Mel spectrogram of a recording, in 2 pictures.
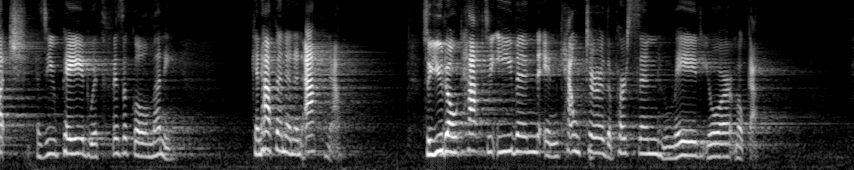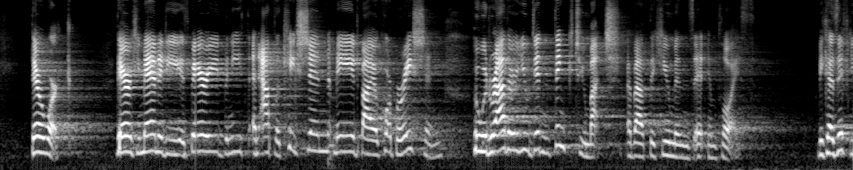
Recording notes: Sermons from Old South Church in Boston.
